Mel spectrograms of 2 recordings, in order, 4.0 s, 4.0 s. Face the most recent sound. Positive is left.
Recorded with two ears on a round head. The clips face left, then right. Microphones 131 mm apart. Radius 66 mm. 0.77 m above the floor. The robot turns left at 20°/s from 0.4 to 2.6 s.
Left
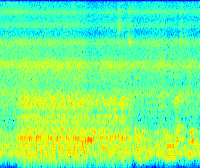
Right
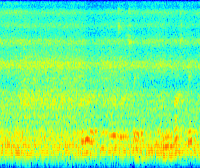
turn(degrees=-50)  # may be behind; listen again after turning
